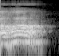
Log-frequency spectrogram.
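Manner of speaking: ordinary talk, nothing marked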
